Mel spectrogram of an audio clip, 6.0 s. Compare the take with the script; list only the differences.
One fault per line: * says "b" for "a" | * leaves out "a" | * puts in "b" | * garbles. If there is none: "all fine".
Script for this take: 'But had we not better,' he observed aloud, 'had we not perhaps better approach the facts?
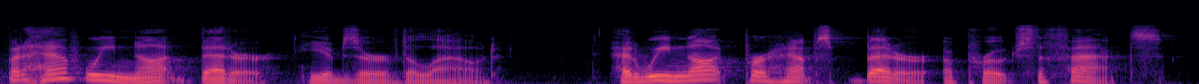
* says "have" for "had"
